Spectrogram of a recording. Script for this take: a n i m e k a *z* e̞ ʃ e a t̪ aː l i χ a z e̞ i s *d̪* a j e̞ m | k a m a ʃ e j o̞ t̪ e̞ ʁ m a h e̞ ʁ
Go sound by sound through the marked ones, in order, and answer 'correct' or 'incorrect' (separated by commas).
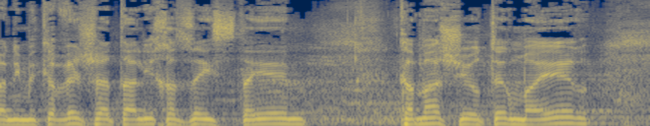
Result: incorrect, incorrect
